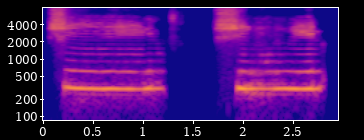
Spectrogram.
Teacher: जबान का जो बीच का हिस्सा है वो भी तालू की तरफ उठेगा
